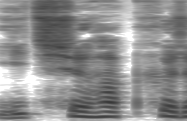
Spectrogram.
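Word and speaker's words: יצחק: 아브라함의 아들 이삭이라고 하는이 이름은 히브리어로는 이츠하크 정도로 우리말로 조금 더 정교하게 쓸 수가 있어요 여기에서도이 2에 해당하는 소리가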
